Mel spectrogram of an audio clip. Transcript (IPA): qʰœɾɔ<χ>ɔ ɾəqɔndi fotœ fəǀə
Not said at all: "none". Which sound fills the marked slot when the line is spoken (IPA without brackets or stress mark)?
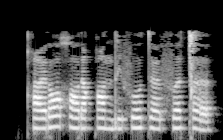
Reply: χ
